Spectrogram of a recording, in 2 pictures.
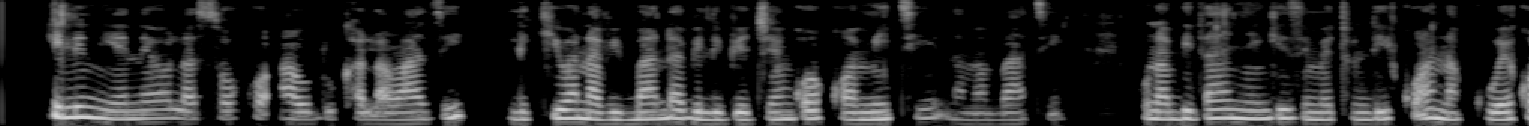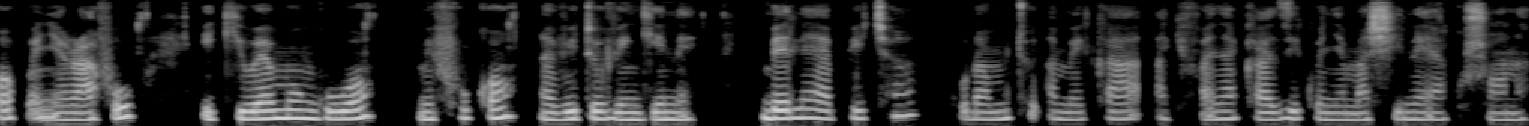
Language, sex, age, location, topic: Swahili, female, 25-35, Nairobi, finance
